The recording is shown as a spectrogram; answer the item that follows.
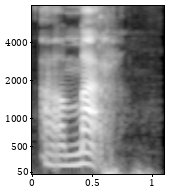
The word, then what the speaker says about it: amar: Now, the next example, amar. Amar. Okay? It's not amar, it's amar. Okay? So we can feel the stress here. That's the stressed syllable. Amar.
